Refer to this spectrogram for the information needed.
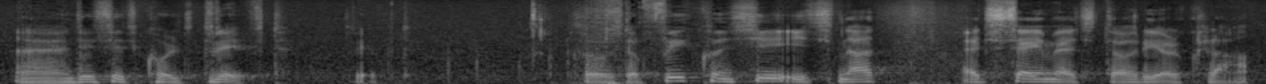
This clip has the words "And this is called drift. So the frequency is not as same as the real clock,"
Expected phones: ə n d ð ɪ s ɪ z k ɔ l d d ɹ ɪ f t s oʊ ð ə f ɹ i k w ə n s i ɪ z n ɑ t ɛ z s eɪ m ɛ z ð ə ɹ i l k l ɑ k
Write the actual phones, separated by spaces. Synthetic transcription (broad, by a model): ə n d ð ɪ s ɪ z k ɔ l d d ɹ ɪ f t s oʊ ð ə f ɹ i k w ə n s i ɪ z n ɑ t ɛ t s eɪ m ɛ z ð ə ɹ i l k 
